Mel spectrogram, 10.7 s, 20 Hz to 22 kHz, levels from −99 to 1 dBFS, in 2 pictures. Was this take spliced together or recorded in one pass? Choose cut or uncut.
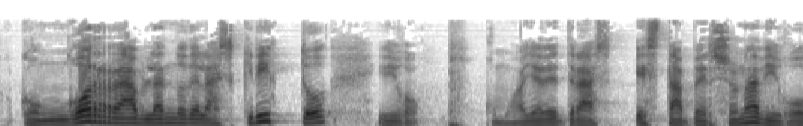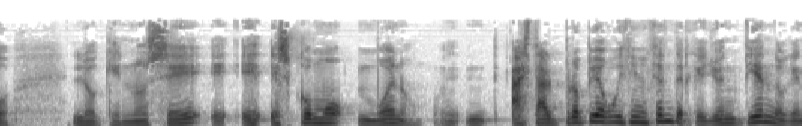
uncut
